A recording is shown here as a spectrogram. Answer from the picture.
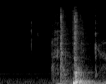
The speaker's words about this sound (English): Dude, I shut the door, you can take the sheets off.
